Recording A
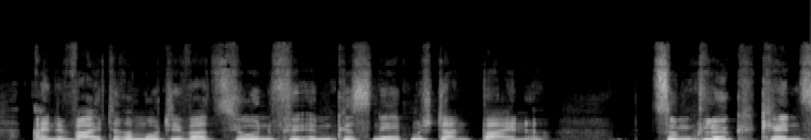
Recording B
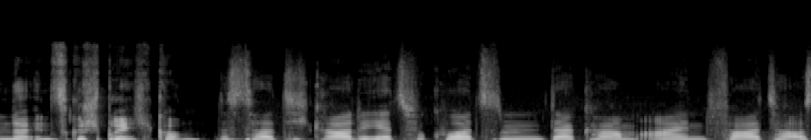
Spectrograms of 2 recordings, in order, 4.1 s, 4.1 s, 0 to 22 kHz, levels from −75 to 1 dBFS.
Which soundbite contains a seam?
A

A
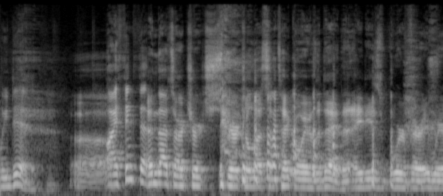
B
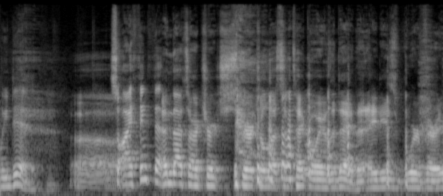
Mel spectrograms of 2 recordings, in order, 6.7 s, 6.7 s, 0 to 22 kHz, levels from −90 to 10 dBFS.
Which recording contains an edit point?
A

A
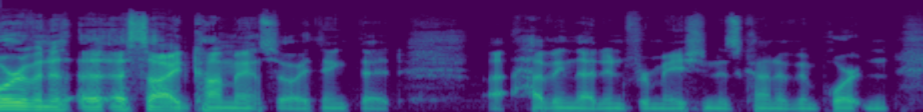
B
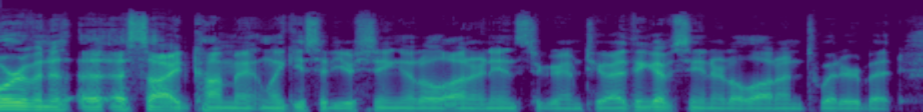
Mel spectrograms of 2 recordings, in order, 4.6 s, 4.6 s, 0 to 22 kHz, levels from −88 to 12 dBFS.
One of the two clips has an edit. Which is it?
A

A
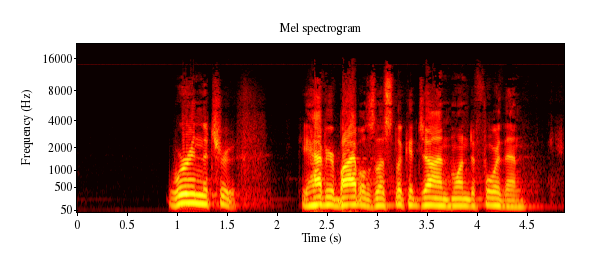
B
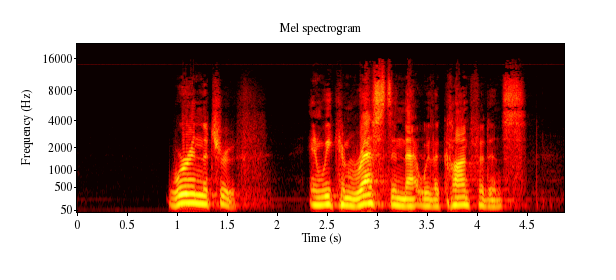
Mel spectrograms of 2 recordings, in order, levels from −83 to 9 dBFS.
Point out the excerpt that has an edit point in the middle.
A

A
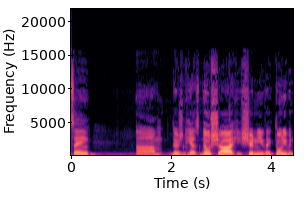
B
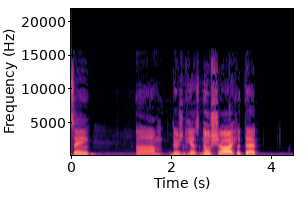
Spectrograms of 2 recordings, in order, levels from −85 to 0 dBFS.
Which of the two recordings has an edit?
B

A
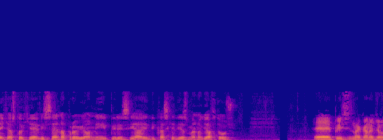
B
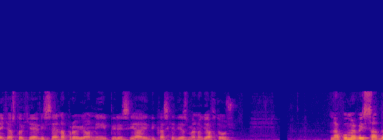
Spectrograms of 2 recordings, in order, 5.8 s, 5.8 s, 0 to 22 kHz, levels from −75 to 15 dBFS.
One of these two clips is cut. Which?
A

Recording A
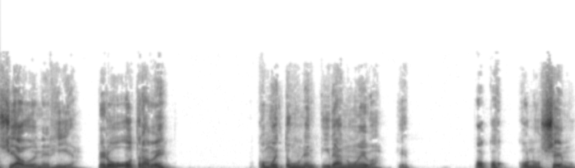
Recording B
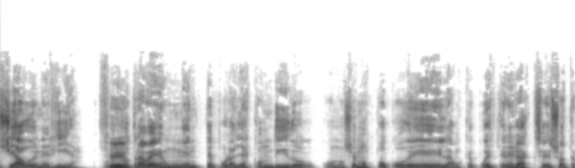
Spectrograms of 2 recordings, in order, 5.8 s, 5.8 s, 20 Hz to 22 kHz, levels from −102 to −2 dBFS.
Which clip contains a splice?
A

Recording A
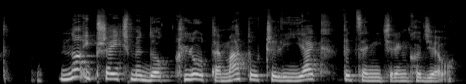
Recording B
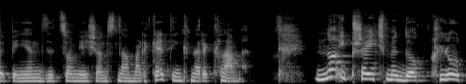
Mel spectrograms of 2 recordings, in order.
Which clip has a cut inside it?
B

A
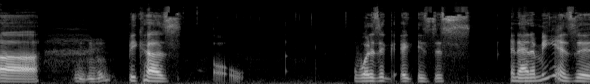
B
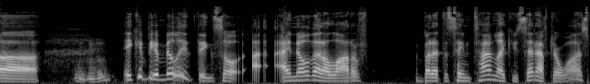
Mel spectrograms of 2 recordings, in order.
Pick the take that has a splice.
A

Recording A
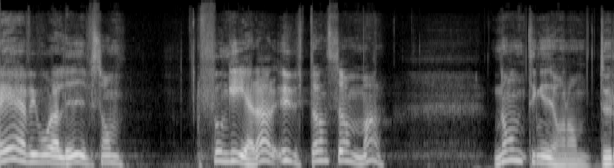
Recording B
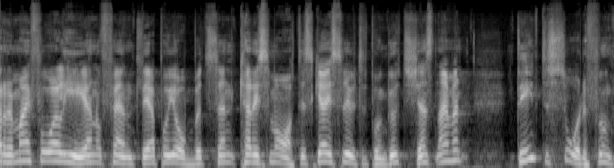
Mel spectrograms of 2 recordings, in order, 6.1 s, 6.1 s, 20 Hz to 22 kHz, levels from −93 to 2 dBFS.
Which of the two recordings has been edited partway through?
A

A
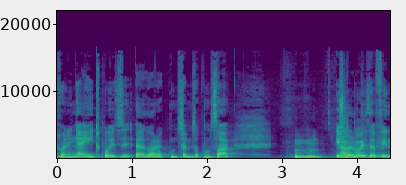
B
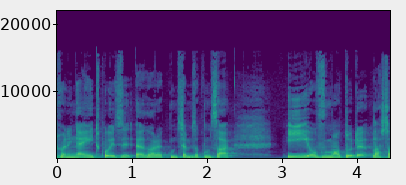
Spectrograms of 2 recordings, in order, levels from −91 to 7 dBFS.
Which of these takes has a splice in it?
A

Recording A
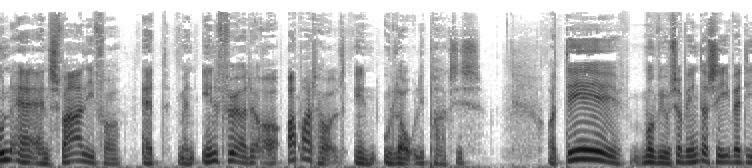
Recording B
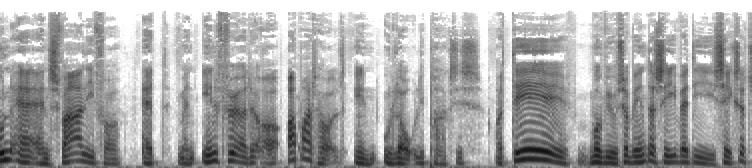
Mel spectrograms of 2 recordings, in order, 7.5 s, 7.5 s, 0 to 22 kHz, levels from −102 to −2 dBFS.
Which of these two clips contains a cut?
B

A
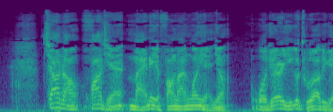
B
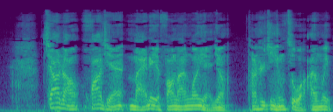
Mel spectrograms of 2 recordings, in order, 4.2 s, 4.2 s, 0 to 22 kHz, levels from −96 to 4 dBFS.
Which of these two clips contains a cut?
B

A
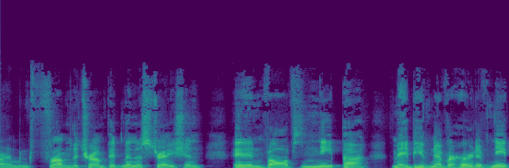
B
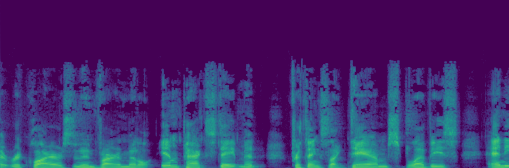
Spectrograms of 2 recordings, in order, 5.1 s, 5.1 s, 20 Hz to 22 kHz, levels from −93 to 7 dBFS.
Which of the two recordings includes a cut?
B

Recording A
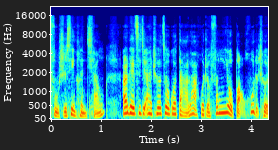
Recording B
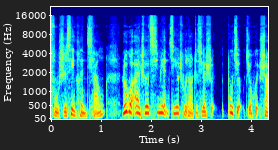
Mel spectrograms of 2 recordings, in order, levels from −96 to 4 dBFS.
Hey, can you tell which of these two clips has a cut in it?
A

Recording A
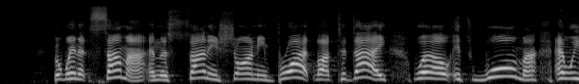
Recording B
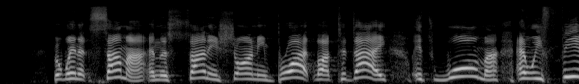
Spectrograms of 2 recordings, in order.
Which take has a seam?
B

